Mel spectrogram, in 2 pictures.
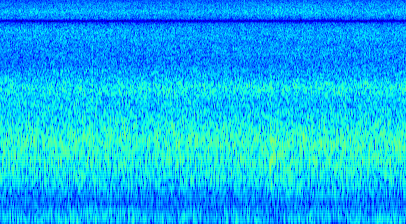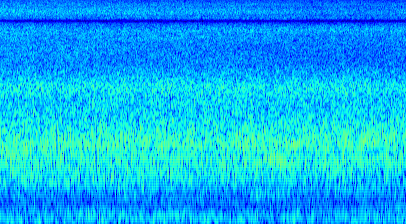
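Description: Steady rushing hiss of many fountain water jets spraying and splashing back into the pool, with a low rumble underneath.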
